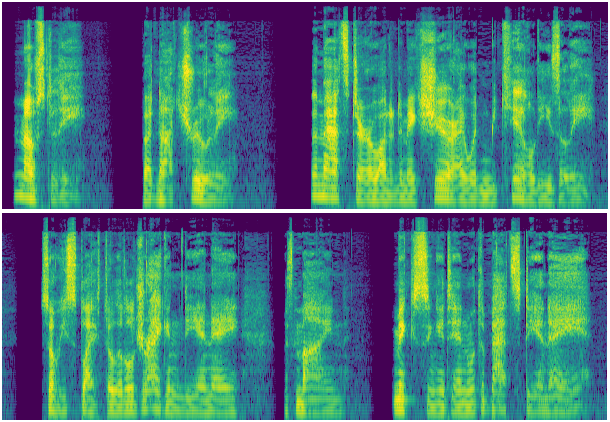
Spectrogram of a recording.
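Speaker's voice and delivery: hushed, soft hissing through the words. A narrator reads her reply to a man aiming a shotgun, soft, hissing voice. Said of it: "said in a soft, hissing voice".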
